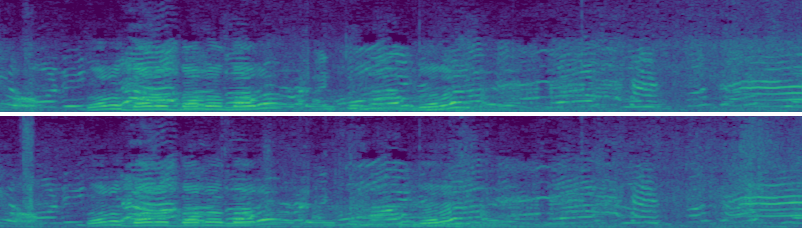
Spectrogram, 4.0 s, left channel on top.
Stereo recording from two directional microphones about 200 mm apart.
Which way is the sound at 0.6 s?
45° left (ahead or behind).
